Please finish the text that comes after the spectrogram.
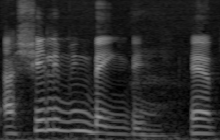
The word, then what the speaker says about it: Achille Mbembe: Como pronuncia o nome dele? Achille Mbembe.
